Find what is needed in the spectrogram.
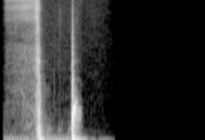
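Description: Logo sound effect closing an intro jingle: a short click, then a single sharp, pitched plop with a slight downward slide, less than a second in.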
